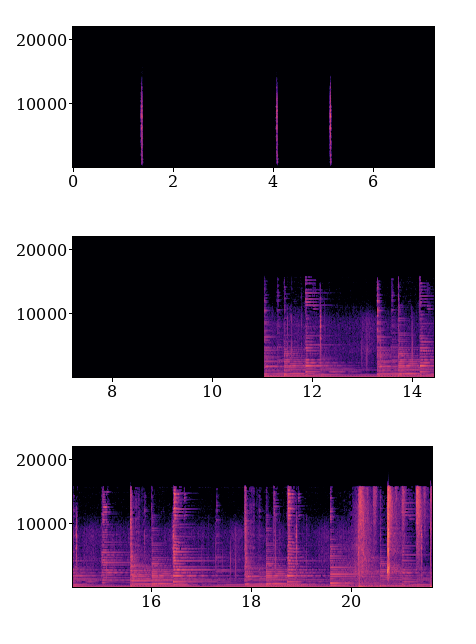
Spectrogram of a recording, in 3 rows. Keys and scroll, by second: 0.4 m, 6.1-8.7 typing, 17.7 m.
